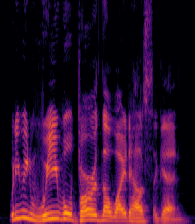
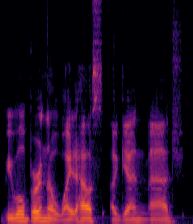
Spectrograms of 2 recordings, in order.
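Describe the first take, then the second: First: High, scoffing repeat of the quote; incredulous mockery. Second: Said in the usual way. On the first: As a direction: throw the line back in mock disbelief. Mock outrage repeating chat quote.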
